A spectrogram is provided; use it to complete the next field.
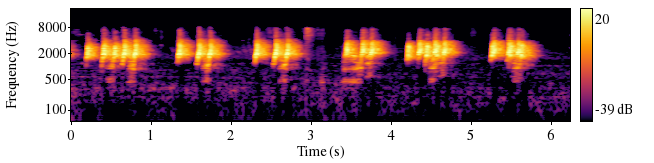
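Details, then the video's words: Common quail calls used to lure quail for night hunting: a repeated clipped burst of three to four quick liquid notes, one burst roughly every second, six bursts in all, with no other sounds. "Quail mix voice for night batair ki mix awazin raat k shikar kaylye"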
